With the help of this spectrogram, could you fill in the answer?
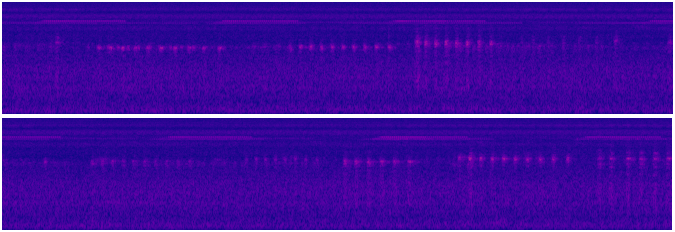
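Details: A field chorus of frogs, captured while fishing: bursts of quick rattling pulses, several voices overlapping and alternating, with louder ringing bursts near four and eleven seconds, under a constant high whine of insects.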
